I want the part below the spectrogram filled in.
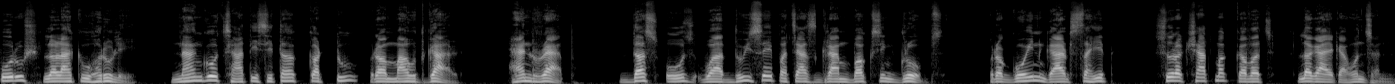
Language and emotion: Nepali, neutral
